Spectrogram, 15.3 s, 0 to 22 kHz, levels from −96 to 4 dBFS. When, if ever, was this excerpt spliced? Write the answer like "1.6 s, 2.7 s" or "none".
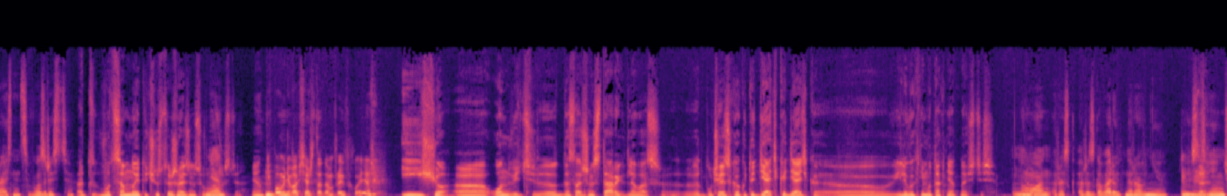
3.3 s, 12.5 s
